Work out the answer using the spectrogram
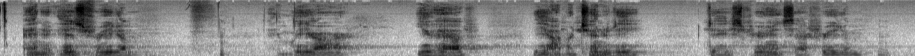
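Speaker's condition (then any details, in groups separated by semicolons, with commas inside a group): Head and neck cancer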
